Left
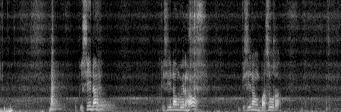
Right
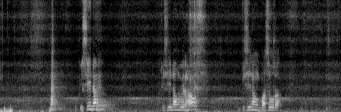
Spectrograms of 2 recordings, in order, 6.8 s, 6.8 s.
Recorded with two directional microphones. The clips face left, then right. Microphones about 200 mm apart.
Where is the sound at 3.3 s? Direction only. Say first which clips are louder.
Left 2 dB; 5° left (ahead or behind).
